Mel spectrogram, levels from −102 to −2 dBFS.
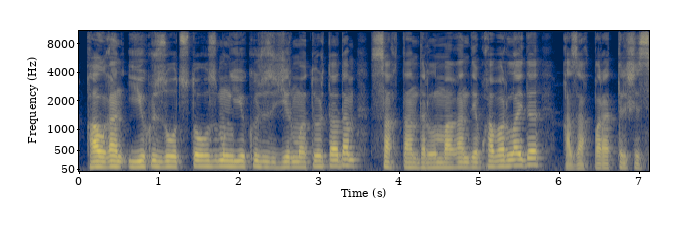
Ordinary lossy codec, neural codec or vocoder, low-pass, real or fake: none; none; none; real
